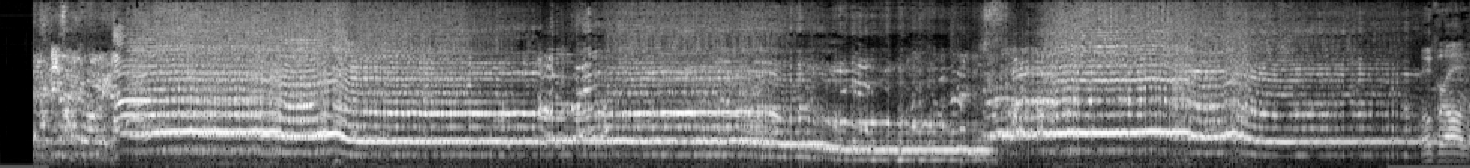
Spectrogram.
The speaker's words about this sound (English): Uh, the guys at Arrowheads Abroad and the fantastic crowd down in the Green Man saw us off with a good old tomahawk chop.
